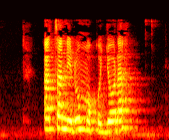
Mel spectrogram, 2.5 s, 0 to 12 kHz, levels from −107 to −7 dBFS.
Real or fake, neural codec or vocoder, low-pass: real; none; 7.2 kHz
